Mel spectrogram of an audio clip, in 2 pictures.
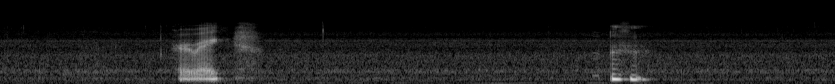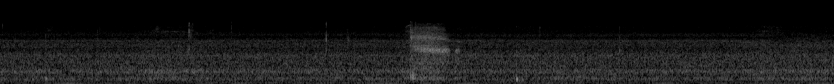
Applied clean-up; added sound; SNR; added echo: none; none; none; none.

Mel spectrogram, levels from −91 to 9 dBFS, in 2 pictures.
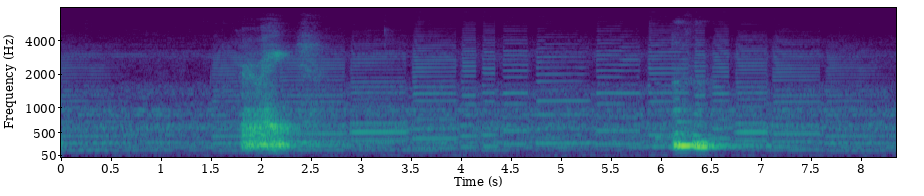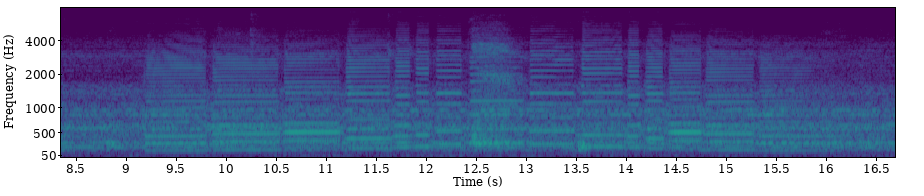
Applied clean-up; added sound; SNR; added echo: none; Wind instrument, woodwind instrument; 15 dB; reverberation time 0.6 s.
